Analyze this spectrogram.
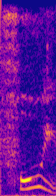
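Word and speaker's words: Fowey: having a picnic and I finally found out how to pronounce my final destination and then so you walk to Foy don't you just the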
